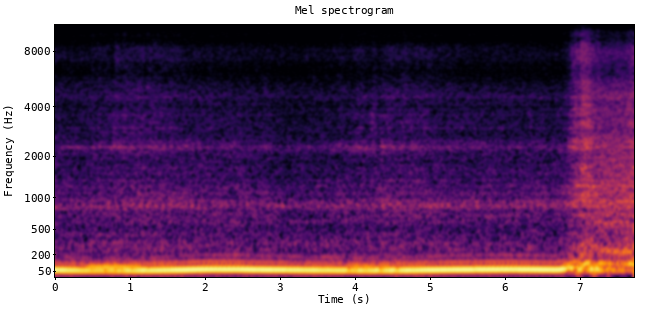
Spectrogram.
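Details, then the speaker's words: 1988 Ford Bronco II (Ranger-based) after welding and clamping the exhaust: deep, smooth, even idle with a quiet, low exhaust note and no rasp or leak puffing; normal exhaust, issue fixed. "That should be good. That's pretty quiet."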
